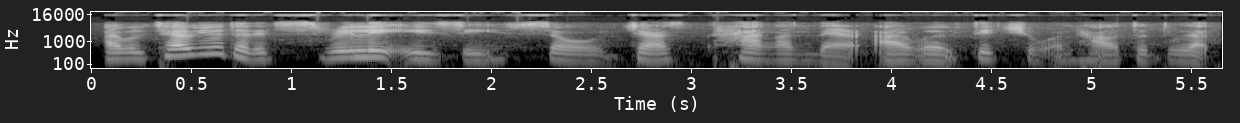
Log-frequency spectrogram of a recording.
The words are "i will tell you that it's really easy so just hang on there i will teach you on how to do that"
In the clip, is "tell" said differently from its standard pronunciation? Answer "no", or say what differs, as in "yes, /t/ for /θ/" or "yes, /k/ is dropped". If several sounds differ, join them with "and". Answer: no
